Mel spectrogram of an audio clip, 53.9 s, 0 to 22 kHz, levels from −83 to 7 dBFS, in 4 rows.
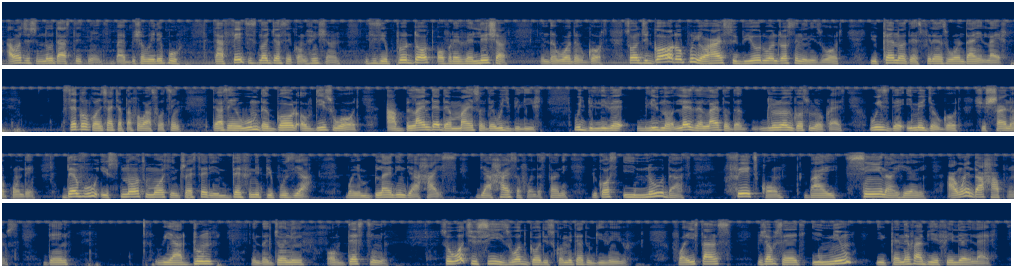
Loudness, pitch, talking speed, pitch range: -20 LUFS, 125 Hz, 180 wpm, 115-145 Hz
